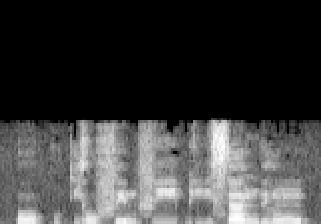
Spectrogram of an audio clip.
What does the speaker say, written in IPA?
oː˨kʷe˧kjo˨ fe˨mfiː˦ɓiː˨sã˦ ŋɨ˦lũ˦

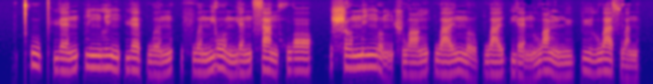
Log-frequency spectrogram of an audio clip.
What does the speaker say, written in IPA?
t̪ʰu˥˩pʰɥɛ˧˥n pi˥ŋli˥˧ŋ pɥɛ˥˩pwə˧˥n | fwə˧˥njo˥˩ʊ̯n̪jɛ˧˥n sa˥˩n xwɔ˥ | ʂɤ˥n̪i˥ŋɤ̰˨˩ŋ ʂwɑ˧˥ŋ pwa˧˥ɪ̯n̪ɤ̰˨˩ pwa˧˥ɪ̯pjɛ̰˨˩n lwɑ˥˩ŋn̪y˧˥py˥˧ lwä˥˩swa˩n

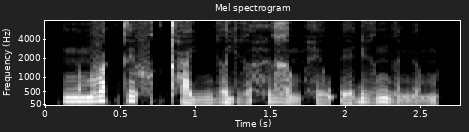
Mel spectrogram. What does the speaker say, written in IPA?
nə˧mva˦˥k̚t̪e˧ fə˨˩k̚t̪ʰa˨˩j ŋi˧ə̯ ji˨˩˦ə̯hɨ˧˥ɣə˨˩˨m he˨˩wʔe˨˩˦ɗi˨˩˦ə̯ ŋɨ˨˩˨ə̯nə˨˩˦m

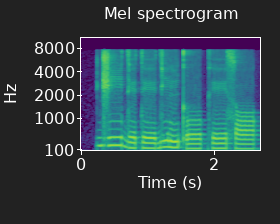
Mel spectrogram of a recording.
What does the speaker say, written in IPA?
d͡ʒiː˦ de˨teː˨ di˦ɾĩ˨˦kʼoː˨ kʰeː˦sɔ˦

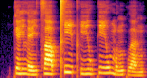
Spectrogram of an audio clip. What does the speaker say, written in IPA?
ke˧jle˨jt͡saː˧p̚t̪ʰiː˥ pʰiː˥w kiː˥wmʊ˨˧ŋ kʷɐ˨ŋ

